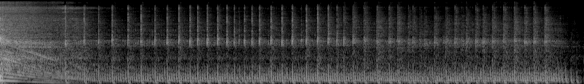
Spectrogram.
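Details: Stihl MS271 chainsaw, brought in hard to start, tested at shop door with bar and chain refitted after service: crisp high revs fall away smoothly, firing slows evenly until shutdown; starts easy, runs really good.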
